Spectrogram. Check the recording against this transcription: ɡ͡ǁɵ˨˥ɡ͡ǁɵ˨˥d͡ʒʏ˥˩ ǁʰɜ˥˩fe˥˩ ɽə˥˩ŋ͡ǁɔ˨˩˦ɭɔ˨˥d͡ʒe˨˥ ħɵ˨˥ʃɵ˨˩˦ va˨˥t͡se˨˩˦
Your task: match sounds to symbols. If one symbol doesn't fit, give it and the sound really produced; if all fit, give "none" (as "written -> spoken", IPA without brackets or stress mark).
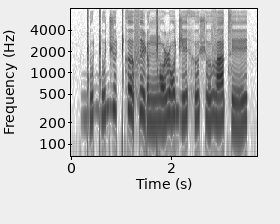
ħ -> h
